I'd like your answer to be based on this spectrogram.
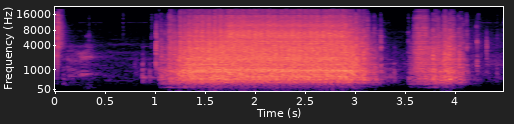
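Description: A home sewing machine runs a seam on a Simplicity 3010 shirt, starting at the shoulder, with a loud close whir lasting about two seconds, a pause, then a shorter burst.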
